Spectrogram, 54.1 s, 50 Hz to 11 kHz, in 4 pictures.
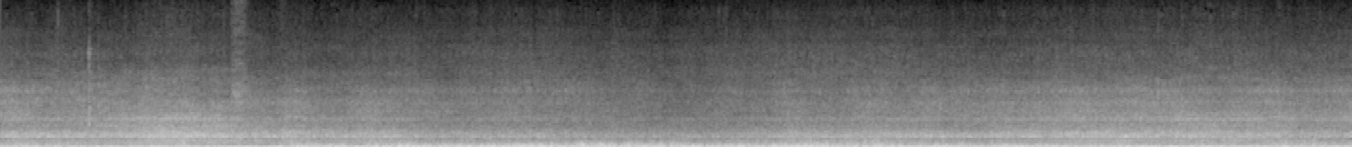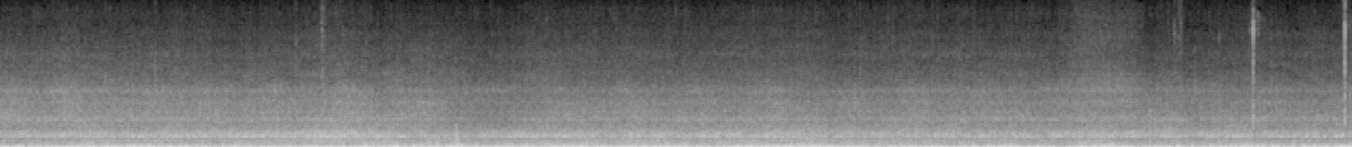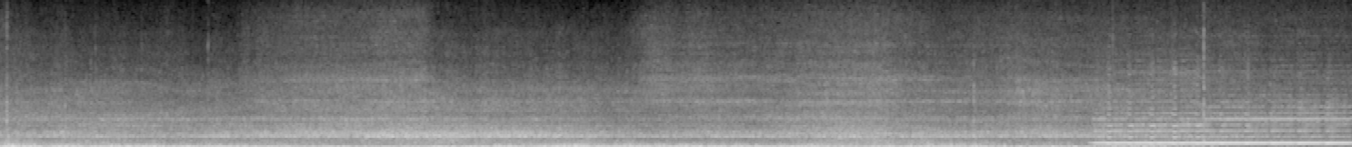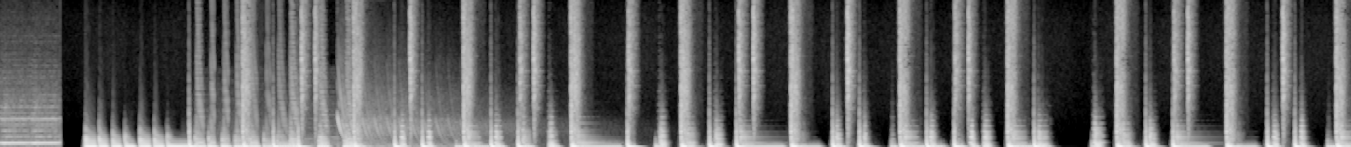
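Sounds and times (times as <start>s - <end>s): wind rushing over microphone: 0.0s - 40.2s
steady pitched tone: 41.4s - 54.0s.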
